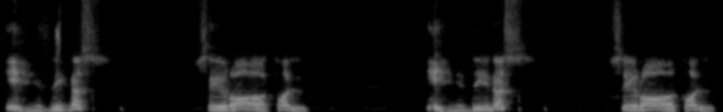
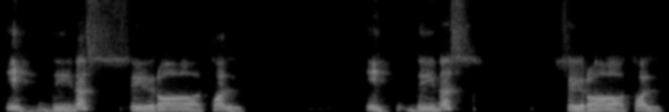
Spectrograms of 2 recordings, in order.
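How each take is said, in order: No difference in how they are said.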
